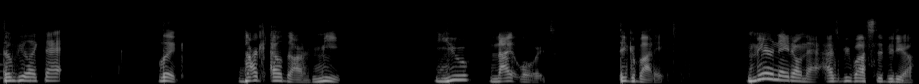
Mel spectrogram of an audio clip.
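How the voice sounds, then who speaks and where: A man's voice: a little high, unhurried, long pauses, dry recording. A man co-hosting a casual reaction chat, joking in slang. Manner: excitable slang-heavy banter. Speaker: co-host.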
